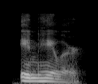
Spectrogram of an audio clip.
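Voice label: "inhaler", British English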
